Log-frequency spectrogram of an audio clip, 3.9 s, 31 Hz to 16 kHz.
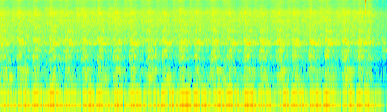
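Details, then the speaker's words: Carburetted Renault 5, cold start on full choke after sitting two weeks: starter churns in uneven low pulses about ninety a minute without catching while fuel is pumped up; extended cranking before it eventually starts. "Gotta get the fuel up. Gotta get the fuel up."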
